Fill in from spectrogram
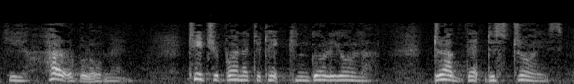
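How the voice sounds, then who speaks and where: A woman playing a simple African tribeswoman in an old radio adventure, speaking halting broken English. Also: lowish voice, darkish tone, lightly acted. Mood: bitter. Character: simple, bitter African tribeswoman who hates men. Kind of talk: vintage radio adventure drama acting. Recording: dull, noisy vintage radio recording.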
